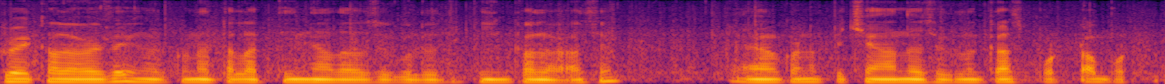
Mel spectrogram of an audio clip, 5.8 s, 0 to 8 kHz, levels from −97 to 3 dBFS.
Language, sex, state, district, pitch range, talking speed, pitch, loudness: Nagamese, male, Nagaland, Dimapur, 90-95 Hz, 225 wpm, 90 Hz, -19 LUFS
